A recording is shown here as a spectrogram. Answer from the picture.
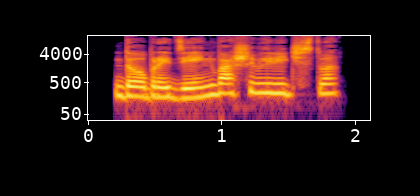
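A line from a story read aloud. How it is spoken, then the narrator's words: Sarcastic remark. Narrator (Russian): ехидно заметил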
